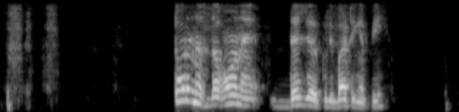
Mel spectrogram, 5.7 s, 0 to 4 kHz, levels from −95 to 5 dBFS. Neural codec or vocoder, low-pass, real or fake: none; 3.6 kHz; real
